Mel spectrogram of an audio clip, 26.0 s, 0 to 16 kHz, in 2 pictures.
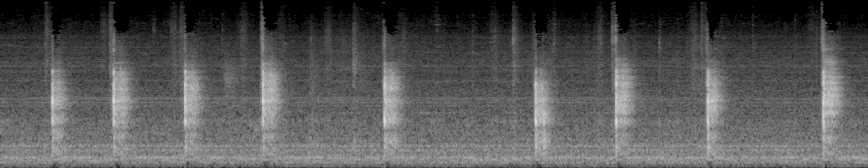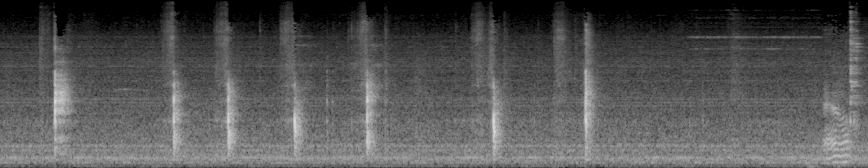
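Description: Imarku 8-inch chef's knife dicing an onion on a cutting board: about sixteen separate cuts, each a short sharp stroke as the blade goes through and meets the board, spaced a second or more apart. The blade needs a little force to get through the onion.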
